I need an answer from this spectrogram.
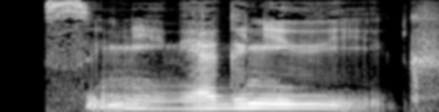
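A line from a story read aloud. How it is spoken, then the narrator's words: Hoarse wheeze. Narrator (Russian): прохрипел Райзен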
